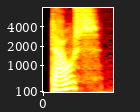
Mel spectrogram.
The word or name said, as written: DAGE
